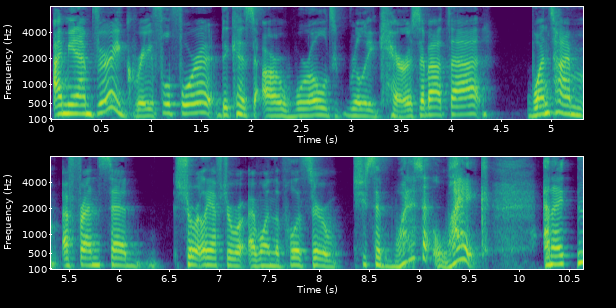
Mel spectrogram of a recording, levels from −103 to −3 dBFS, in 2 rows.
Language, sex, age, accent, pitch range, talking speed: English, female, 40-59, American, 180-220 Hz, 185 wpm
